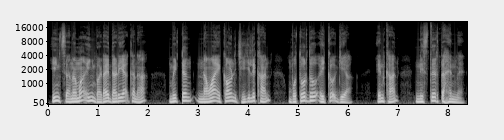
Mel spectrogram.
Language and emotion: Santali, fearful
